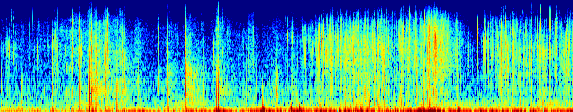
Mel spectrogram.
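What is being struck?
Plastic bag filled with gel water beads.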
